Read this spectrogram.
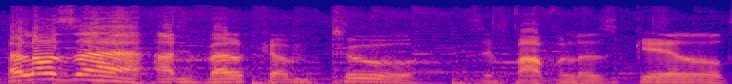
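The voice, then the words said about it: Put-on unidentified accent. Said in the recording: “don't know what that accent was ... That was incredible ... It was an incredible accent.”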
